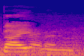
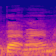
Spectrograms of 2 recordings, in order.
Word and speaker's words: Batman: more batman avenue probably pronounced bateman it's batman all right it's originally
